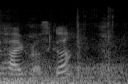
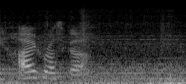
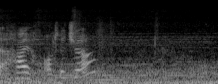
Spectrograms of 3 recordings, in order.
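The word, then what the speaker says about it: High Hrothgar: we need to be hi rothka I used to call it high Hott but it's not as high RKA although I think the H is silent and there it is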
